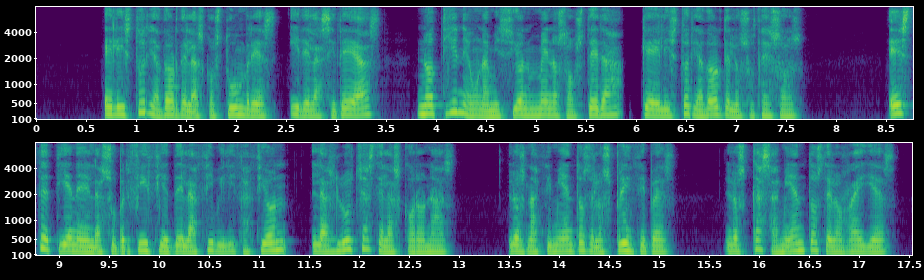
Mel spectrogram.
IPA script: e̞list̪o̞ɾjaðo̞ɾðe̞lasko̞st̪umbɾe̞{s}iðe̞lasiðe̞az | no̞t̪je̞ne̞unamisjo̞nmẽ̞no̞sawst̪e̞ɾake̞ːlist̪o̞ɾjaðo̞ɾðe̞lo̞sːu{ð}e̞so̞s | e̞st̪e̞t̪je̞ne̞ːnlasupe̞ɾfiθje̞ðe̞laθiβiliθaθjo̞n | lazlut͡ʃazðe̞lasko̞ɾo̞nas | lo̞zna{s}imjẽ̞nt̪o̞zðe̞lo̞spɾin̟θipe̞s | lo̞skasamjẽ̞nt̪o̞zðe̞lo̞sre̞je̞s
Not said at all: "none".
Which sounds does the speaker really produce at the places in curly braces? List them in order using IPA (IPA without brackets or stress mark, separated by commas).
s, θ, θ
